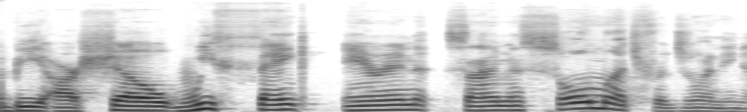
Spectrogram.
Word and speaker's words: Erin: And no, my name is not Arena. I know people see that A. It is Erin Ashley Simon.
